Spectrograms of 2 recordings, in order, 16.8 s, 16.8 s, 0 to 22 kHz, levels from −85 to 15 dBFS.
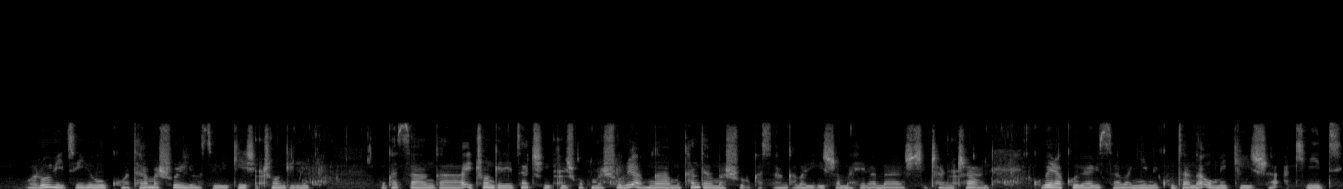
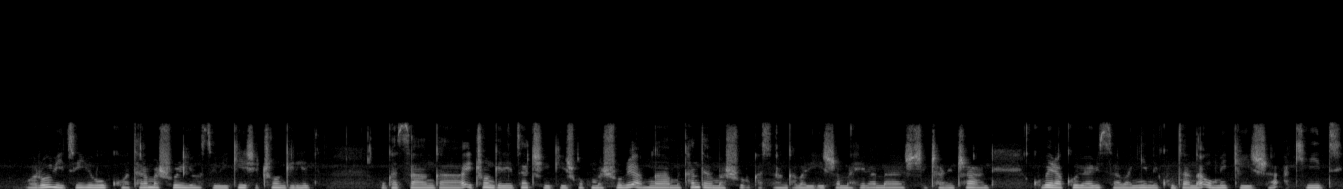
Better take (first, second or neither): second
